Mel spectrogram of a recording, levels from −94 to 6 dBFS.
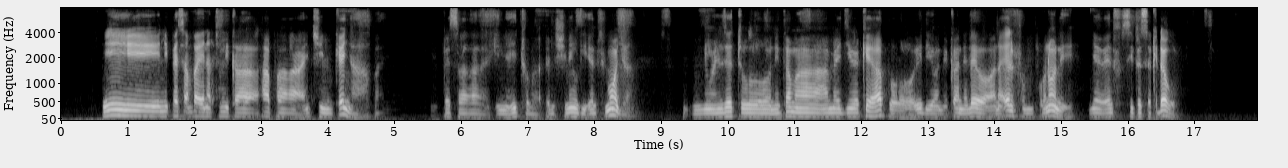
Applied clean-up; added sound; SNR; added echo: neural mask model DeepFilterNet 3.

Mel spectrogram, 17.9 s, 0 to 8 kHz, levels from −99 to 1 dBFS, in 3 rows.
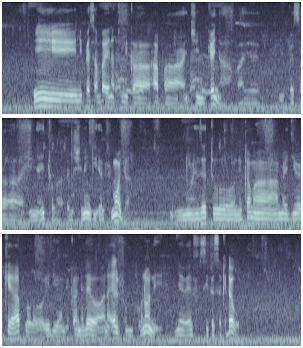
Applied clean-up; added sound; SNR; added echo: none; Dog + Insect; 12 dB; none.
